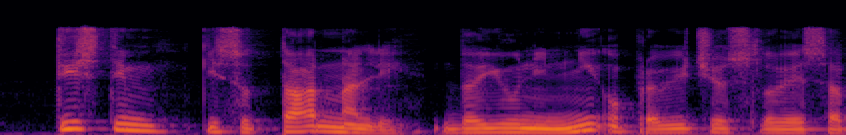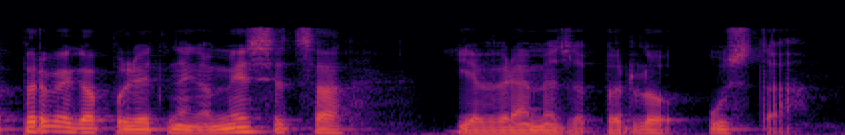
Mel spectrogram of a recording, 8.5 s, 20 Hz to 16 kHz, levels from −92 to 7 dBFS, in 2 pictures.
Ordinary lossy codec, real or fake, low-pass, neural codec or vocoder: Opus, 64 kbps; real; 7.2 kHz; none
